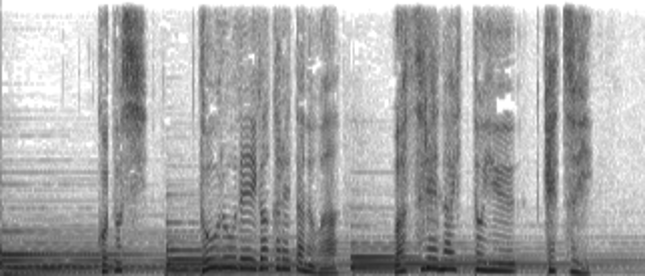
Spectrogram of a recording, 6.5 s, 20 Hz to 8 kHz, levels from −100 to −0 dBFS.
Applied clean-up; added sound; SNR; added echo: none; none; none; none.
